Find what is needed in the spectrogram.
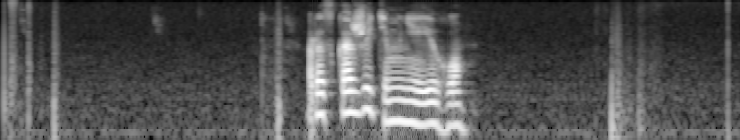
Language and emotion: Russian, neutral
